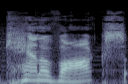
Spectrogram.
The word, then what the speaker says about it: Canavox: joining us now she's the executive director of canavox which I am now going to ask her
